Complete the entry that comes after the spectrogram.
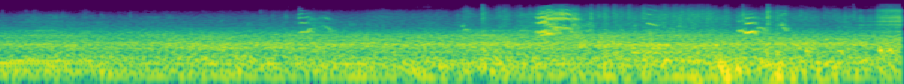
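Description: A few short, high bird chirps, the loudest a little past the middle, over a steady background hiss.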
